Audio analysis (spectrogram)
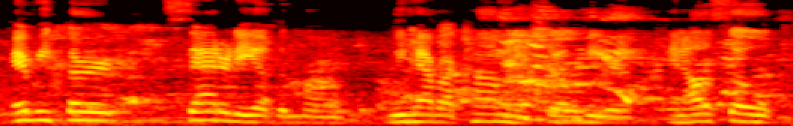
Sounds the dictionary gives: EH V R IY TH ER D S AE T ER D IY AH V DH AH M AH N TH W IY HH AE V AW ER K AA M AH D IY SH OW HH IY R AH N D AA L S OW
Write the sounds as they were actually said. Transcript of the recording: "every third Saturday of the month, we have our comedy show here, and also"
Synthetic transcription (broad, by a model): EH V R IY TH ER D S AE T ER D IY AH V DH AH M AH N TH W IY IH V AW ER K AA M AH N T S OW HH IY R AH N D AA L S OW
